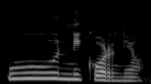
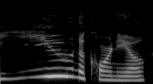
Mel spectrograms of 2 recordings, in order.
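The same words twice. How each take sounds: First: It is pronounced with a Spanish-style vowel. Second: It is pronounced with an English-style vowel. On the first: The speaker calls it right. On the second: The speaker calls it wrong.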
